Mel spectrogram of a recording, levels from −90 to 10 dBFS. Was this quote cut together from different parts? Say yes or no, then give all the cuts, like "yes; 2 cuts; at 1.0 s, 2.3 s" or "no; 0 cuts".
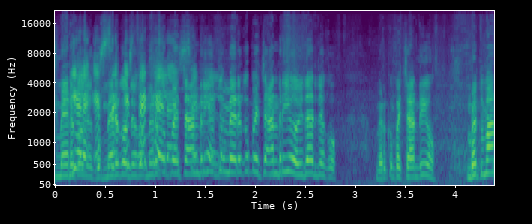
no; 0 cuts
